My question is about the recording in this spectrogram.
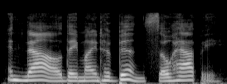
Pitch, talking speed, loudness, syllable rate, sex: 175 Hz, 210 wpm, -17 LUFS, 4.2 syllables/s, female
